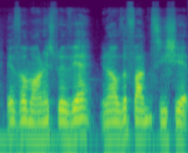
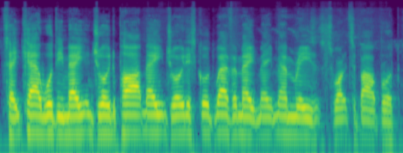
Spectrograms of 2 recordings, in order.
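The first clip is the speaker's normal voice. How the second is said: loud, higher call across the park; friendly farewell called from a distance; 5 semitones higher, 8 dB louder than usual. Real, not acted. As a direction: shout a cheery goodbye to a mate walking off. Calling goodbye to friend at park.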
